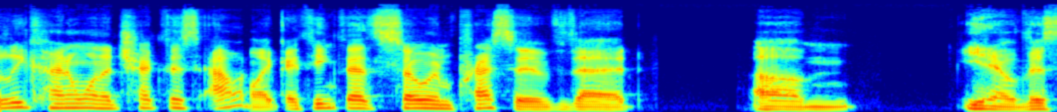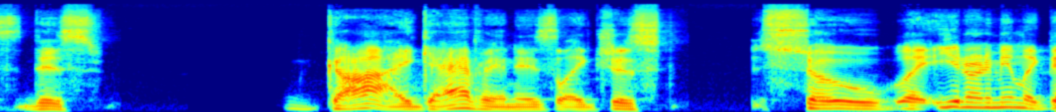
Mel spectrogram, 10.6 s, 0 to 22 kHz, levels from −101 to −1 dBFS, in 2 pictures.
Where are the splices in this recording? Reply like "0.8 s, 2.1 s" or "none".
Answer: 1.3 s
